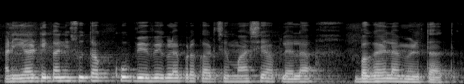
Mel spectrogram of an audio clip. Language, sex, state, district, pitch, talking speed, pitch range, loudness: Marathi, male, Maharashtra, Aurangabad, 135 Hz, 140 wpm, 130-155 Hz, -17 LUFS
